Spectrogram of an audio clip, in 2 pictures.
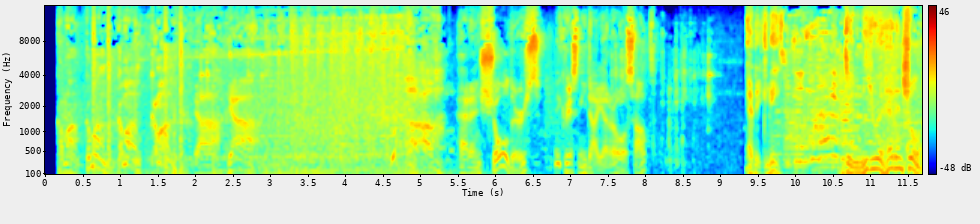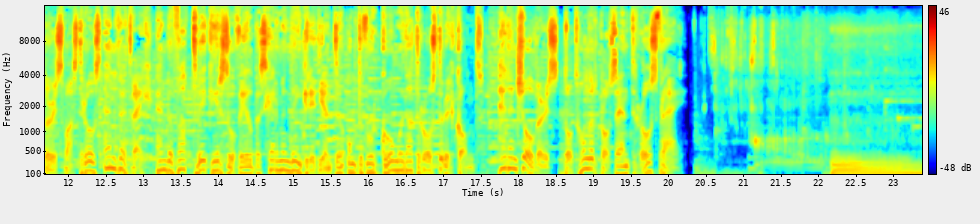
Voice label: flemish commercial

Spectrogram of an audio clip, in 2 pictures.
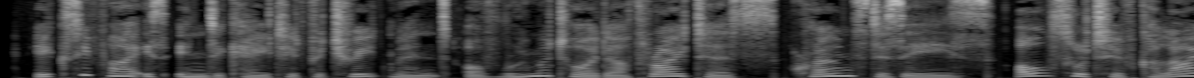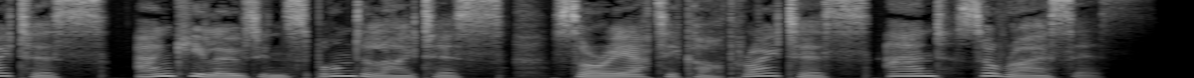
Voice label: explainer video; pfizer

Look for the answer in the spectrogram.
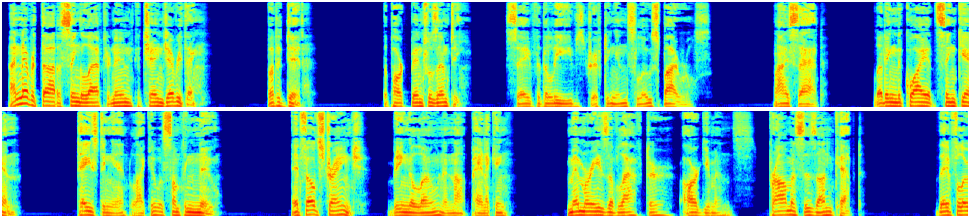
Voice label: audiobook drama emotional

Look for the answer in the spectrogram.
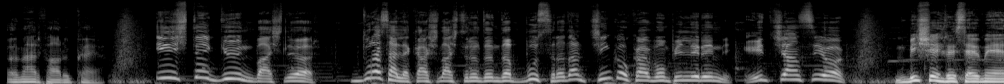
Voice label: voiceover

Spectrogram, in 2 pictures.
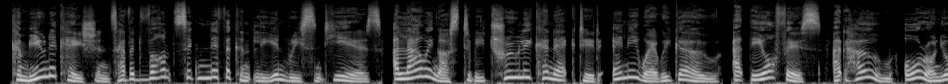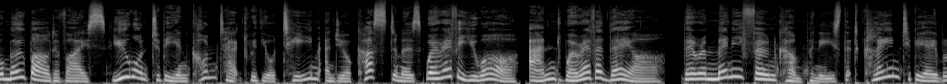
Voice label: narration

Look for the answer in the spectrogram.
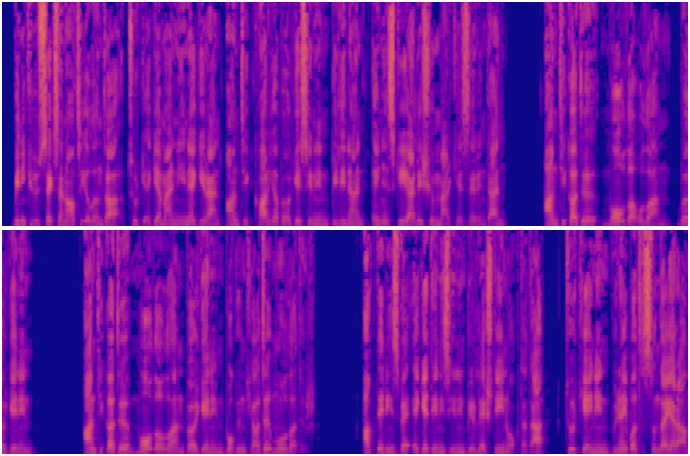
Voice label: documentary

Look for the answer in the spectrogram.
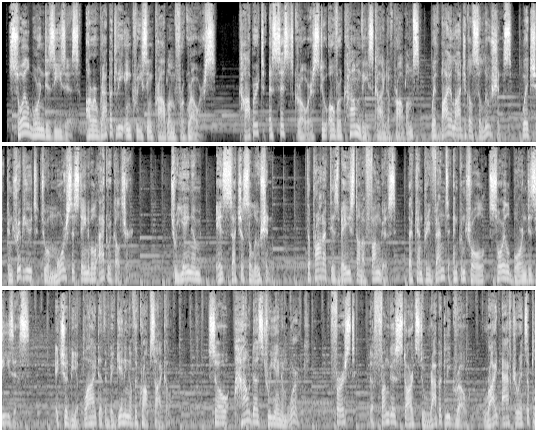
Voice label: english corporate calm; koppert trianum

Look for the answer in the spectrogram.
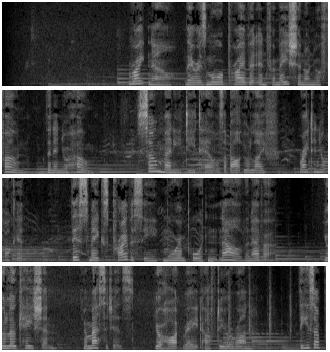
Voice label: uk, English - England; iphone

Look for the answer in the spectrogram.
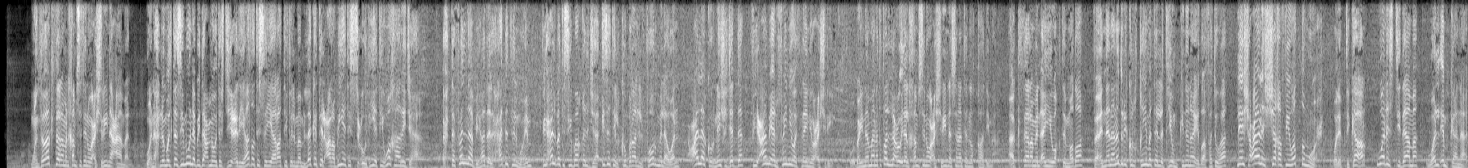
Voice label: sports commentary formula1

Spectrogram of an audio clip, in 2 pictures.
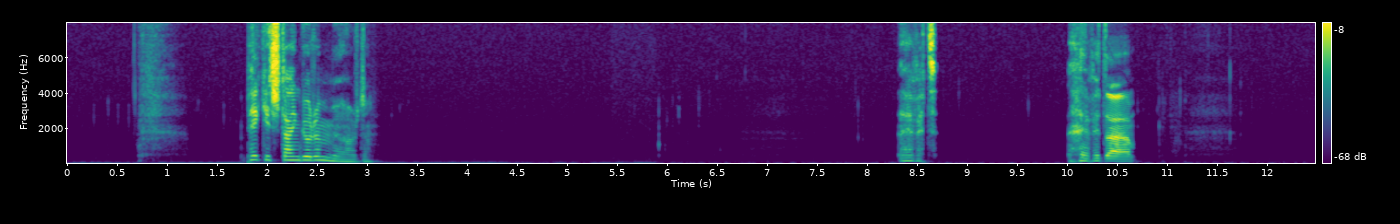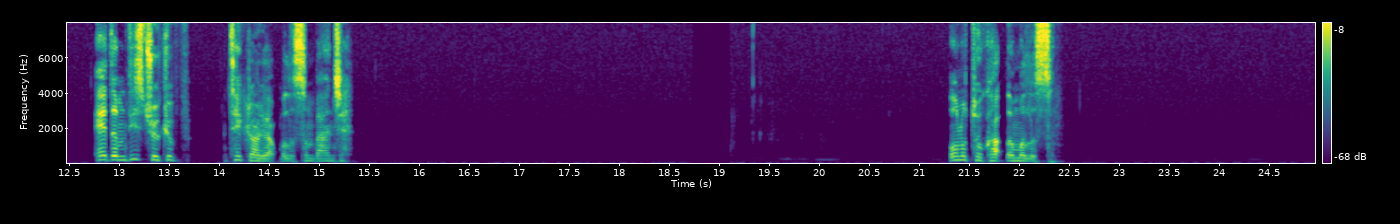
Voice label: calm

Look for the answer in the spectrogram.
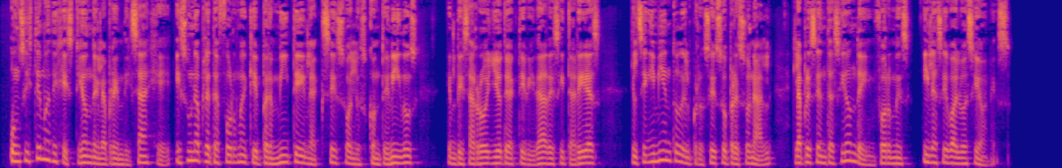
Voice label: elearning es neutro

